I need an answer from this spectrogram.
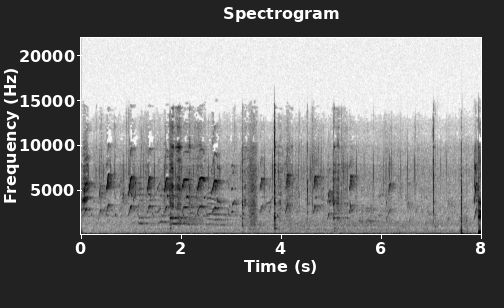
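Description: Birds chirping in quick series of short high notes, busiest in the first few seconds and thinning out later, over a steady low rumble. A sharp click near the end.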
